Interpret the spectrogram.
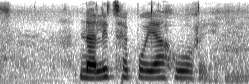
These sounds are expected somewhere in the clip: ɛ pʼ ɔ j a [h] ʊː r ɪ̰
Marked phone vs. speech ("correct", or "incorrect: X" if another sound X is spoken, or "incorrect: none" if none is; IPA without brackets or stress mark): correct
